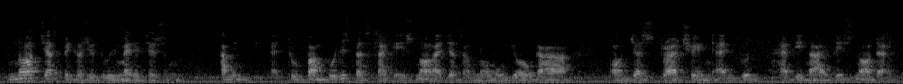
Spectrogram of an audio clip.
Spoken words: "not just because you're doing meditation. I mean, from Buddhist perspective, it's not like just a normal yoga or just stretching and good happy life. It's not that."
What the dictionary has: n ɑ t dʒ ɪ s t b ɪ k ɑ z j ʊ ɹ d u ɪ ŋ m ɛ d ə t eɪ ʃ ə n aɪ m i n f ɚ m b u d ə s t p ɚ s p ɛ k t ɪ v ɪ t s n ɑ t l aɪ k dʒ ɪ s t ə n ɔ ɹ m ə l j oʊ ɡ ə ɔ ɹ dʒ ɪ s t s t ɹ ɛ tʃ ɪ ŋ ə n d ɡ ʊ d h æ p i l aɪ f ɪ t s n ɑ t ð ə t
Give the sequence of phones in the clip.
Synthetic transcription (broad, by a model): n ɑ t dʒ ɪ s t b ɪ k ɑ s j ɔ d u ɪ ŋ m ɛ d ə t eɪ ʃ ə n aɪ m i n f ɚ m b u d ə s p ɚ s p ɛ k t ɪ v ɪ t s n ɑ t l aɪ k dʒ ɪ s t ə n ɔ m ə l j oʊ ɡ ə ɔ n dʒ ɪ s t s t ɹ ɛ tʃ ɪ ŋ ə n ɡ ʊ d h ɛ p i n aɪ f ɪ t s n ɑ t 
